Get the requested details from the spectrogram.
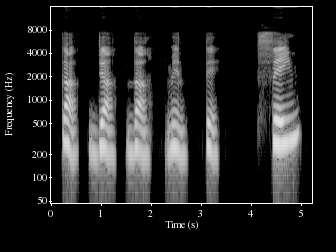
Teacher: Porque se formó una sinalefa. Sinalefa, termino con una vocal y comienzo con otra vocal en la siguiente palabra, por lo tanto se juntan y forman una sola sílaba. Entonces ahí vamos en la sílaba número 6 porque estas dos se fusionaron.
